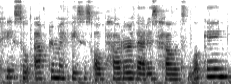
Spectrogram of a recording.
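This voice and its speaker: A woman speaks in an upbeat tone while music plays in the background. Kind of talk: makeup tutorial talk to camera. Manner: casual, upbeat.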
